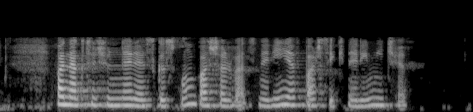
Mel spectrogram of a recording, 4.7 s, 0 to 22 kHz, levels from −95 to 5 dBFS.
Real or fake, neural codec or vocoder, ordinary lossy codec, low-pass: real; none; AAC, 48 kbps; 5.4 kHz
